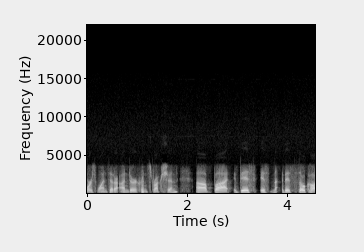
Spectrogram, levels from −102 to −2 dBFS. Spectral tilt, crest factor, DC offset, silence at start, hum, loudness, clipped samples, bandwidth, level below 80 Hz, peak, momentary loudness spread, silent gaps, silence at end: -9 dB/octave; 16 dB; under 0.1%; 0 s; none; -26 LUFS; under 0.1%; 4 kHz; -86 dBFS; -8 dBFS; 9 LU; none; 0 s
